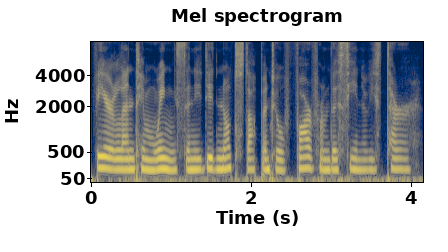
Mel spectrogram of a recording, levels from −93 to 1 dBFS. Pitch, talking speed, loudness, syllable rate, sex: 185 Hz, 245 wpm, -17 LUFS, 5.0 syllables/s, female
